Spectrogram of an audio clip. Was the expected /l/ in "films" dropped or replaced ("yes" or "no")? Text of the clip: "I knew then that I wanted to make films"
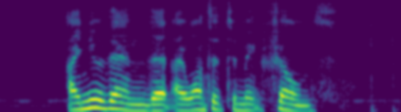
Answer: no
